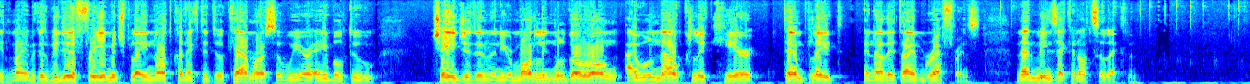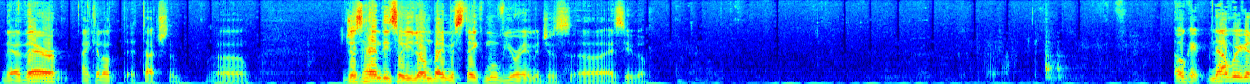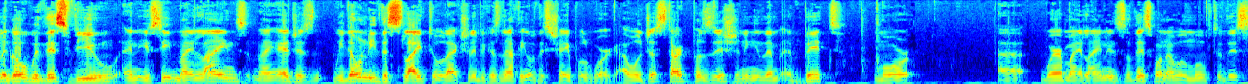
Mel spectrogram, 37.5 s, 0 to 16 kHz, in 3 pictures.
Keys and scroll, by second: 35.0 w.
